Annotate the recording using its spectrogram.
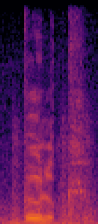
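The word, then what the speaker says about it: Bwlch: I pronounced the CH wrong. But you give points for effort. Bulk. Bulk? Tanny bulk. And of course you've got to say it with that lovely Welsh accent as well.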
